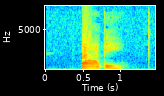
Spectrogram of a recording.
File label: "barbie", kiwi english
